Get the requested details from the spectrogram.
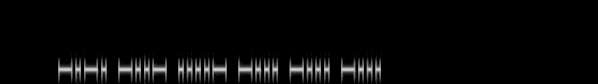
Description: Morse code, heard as a keyed tone, about 28 wpm, 700 Hz. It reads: CX4BBB
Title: DXCC-100 Call Signs - 6 Characters - 28wpm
